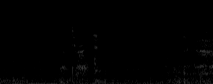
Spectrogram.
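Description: Near silence with faint whispered speech, in short bits about half a second in and again near the end.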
